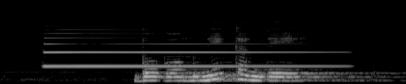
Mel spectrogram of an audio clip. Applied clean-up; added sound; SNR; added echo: none; Wind instrument, woodwind instrument; 6 dB; reverberation time 1.9 s.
